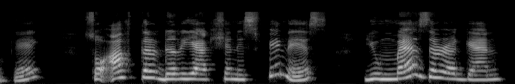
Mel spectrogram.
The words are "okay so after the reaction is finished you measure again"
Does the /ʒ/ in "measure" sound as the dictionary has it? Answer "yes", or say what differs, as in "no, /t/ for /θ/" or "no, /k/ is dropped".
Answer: no, /z/ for /ʒ/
